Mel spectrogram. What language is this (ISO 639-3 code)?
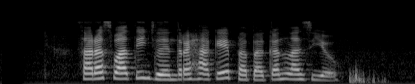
jav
